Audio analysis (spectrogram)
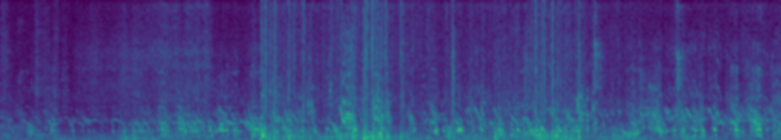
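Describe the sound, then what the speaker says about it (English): Young broiler chicks on a small farm peeping and clucking together as a flock, a busy, continuous chorus of close, fairly loud chirps with no talk. "let's check on the broiler chicks to see how they made out."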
